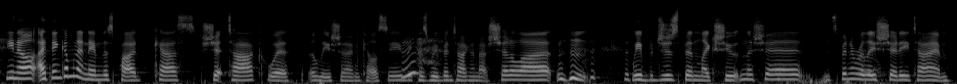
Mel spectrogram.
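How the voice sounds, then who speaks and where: A woman's voice: medium pitch, a little fast, clean tone, no room sound. A young adult woman hosting a casual podcast chat, rambling, giggling often and swearing freely. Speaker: podcast host.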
